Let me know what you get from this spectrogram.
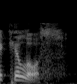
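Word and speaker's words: Queloz: Метод эффект Доплера, открыватели Мишель Майор и Дидье Келос. Я, кстати, лично спрашивал Мишеля Майора, как правильно произносить товарища Квелоса, как я сказал. Он сказал, Келос, он француз.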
